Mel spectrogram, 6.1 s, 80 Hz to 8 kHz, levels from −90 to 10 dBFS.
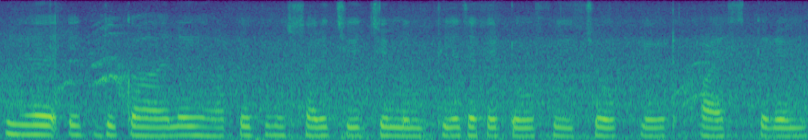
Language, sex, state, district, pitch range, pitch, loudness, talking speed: Hindi, female, Haryana, Rohtak, 175-190 Hz, 180 Hz, -17 LUFS, 140 wpm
